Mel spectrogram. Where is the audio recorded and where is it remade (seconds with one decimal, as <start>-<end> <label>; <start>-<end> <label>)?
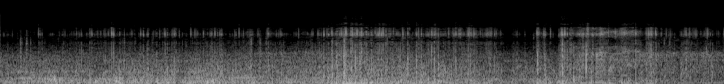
0.0-5.7 recorded; 5.7-6.4 remade; 6.4-7.2 recorded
